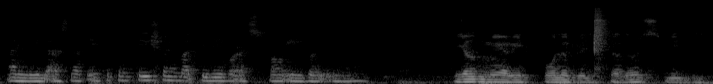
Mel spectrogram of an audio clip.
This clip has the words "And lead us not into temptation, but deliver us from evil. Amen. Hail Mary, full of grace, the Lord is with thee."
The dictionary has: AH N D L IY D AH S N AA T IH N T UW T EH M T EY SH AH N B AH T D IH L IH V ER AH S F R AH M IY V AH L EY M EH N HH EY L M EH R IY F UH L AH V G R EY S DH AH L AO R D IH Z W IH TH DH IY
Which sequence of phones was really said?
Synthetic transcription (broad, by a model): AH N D L IY D AH S N AA T IH N T UW T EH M T EY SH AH N B AH T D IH L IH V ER AH S F R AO M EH B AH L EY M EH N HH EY L M EH R IY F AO L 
